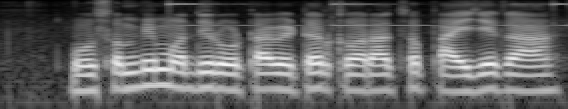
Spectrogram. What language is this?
Marathi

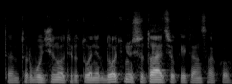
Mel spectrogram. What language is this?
Lithuanian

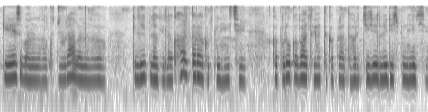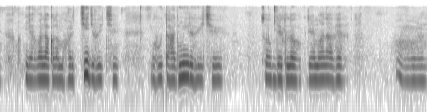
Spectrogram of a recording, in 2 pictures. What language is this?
Maithili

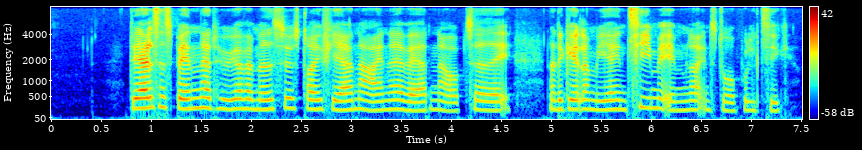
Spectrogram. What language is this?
Danish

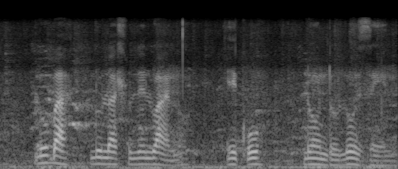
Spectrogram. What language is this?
Xhosa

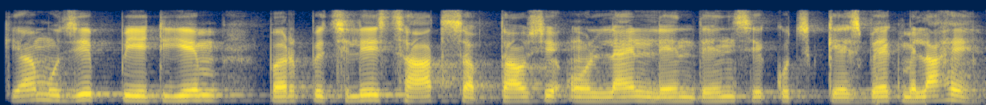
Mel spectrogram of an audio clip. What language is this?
Hindi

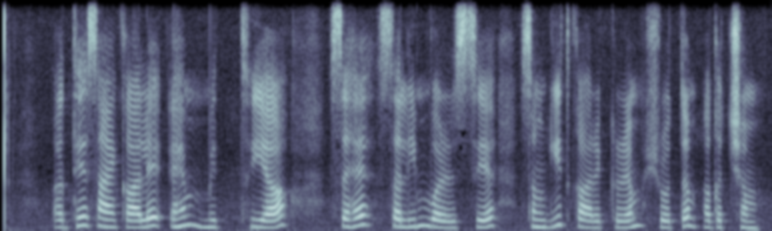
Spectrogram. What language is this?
Sanskrit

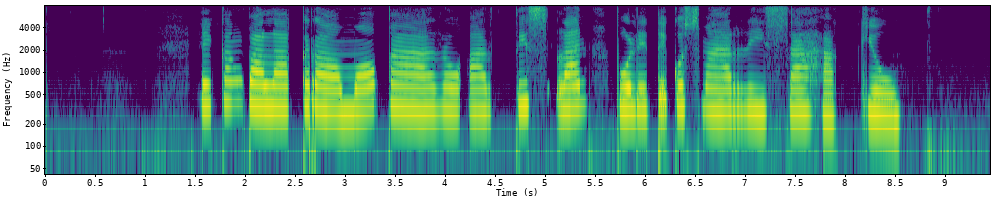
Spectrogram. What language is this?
Javanese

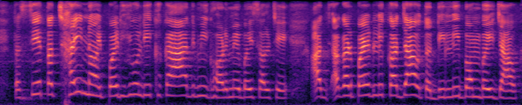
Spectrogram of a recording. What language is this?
Maithili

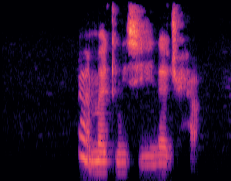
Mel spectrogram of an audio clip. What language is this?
Kabyle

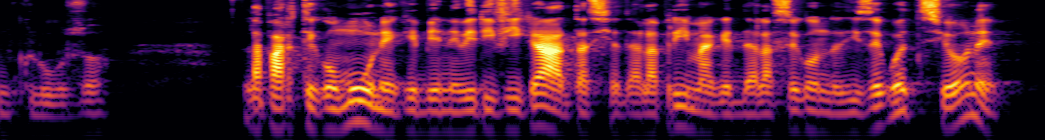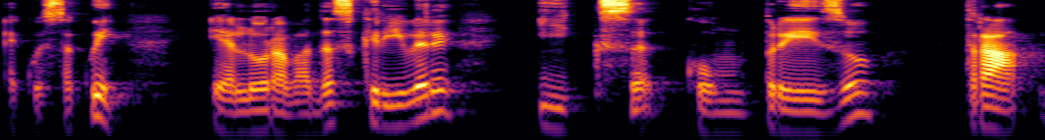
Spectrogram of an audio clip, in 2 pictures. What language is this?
Italian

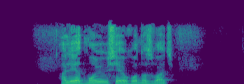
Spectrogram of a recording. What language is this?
Belarusian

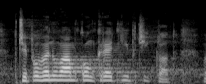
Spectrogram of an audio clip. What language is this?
Czech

